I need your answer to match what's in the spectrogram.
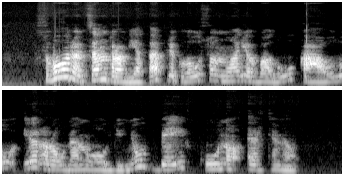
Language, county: Lithuanian, Kaunas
